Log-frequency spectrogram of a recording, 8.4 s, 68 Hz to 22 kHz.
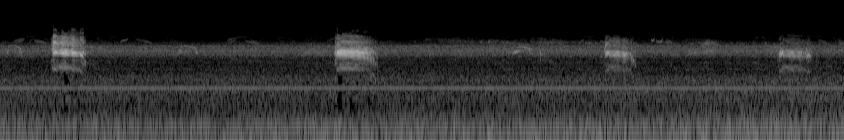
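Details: Newly hatched royal albatross chick begging as its mother feeds it by regurgitation in the evening, 21 January 2023: four short, high, hoarse peeps spaced about three seconds apart, two louder and two softer, over a steady low hum.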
